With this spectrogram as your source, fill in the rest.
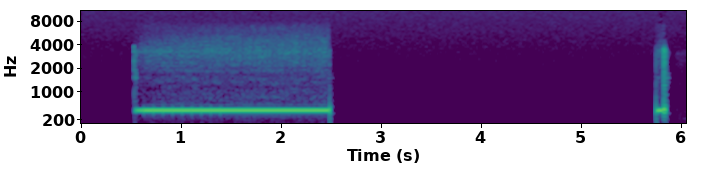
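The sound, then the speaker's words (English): A telephone dial tone sounds as a number is being dialed: one steady, clean tone lasting about two seconds that cuts off abruptly, then silence and a brief tone burst near the end. “I'm dialing.”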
